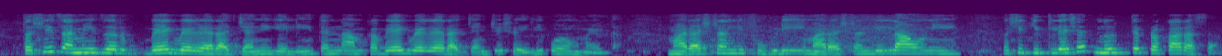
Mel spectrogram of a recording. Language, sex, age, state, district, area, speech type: Goan Konkani, female, 45-60, Goa, Bardez, urban, spontaneous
